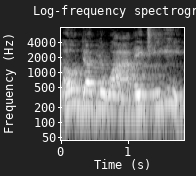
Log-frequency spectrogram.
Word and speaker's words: Owyhee: But they didn't know how to say Hawaii or how to spell it, so they spelled it O-W-Y-H-E-E, Owyhee.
